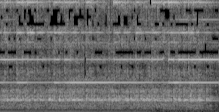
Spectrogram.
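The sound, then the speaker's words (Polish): A telephone rings with a continuous, bright electronic trill that holds steady and loud for the whole moment, with no voices. “Telefon zadzwonił.”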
